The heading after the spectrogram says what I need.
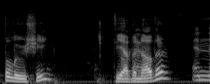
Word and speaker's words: Belushi: How do you say his name? Belushi. Belushi. I like the way you say it, Belushi. Belushi. Like the whale.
